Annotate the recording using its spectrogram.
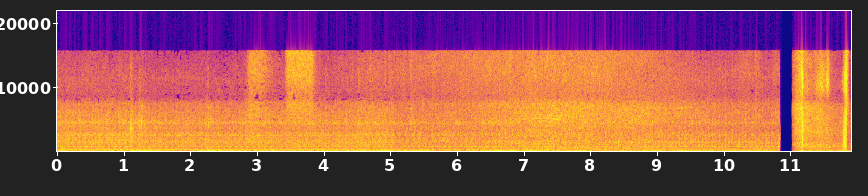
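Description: A bus engine idles close by with a steady hum.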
